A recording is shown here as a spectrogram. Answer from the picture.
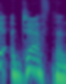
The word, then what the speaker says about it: adjust: 对，所以是 adjust 呢，它前面有个 D 啊，大家就不发音了，但 AD 呢是个强调，那就是让你变得特别的正确。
